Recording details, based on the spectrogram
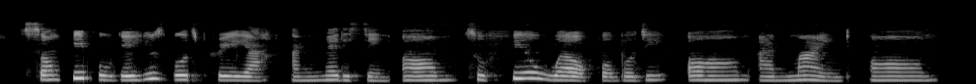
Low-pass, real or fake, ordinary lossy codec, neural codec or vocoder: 7.2 kHz; real; none; none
